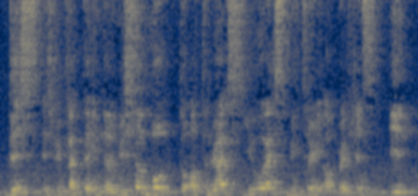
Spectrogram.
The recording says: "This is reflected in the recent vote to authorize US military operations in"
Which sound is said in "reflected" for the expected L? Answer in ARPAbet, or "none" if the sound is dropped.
L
